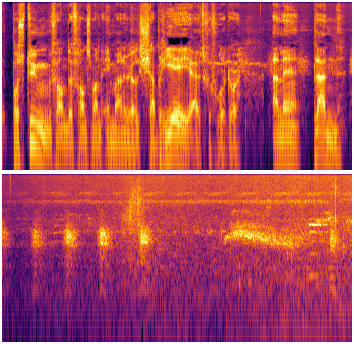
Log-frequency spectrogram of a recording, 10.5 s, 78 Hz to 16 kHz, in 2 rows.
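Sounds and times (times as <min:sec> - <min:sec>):
speech: 0:00.1 - 0:05.9
great crested grebe calling, New Zealand bird: 0:03.0 - 0:10.4.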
